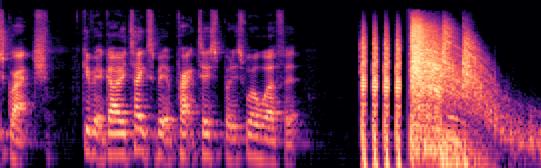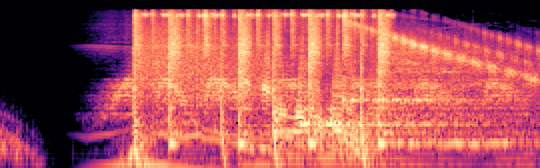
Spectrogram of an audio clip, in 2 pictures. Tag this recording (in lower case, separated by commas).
house music, electronic music, speech, scratching (performance technique), music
